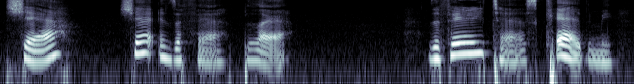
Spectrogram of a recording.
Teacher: this diphthong disappears and is being replaced by a pure long vowel eh. So here eh.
